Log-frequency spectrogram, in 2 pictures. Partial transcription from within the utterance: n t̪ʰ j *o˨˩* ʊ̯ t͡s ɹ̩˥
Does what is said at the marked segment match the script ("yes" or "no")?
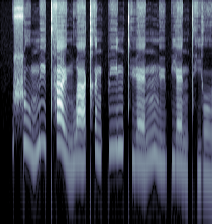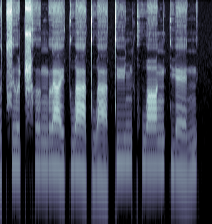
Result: yes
